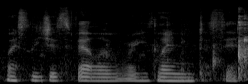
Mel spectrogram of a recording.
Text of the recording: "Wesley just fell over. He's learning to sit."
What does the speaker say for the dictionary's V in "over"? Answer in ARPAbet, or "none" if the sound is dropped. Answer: W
